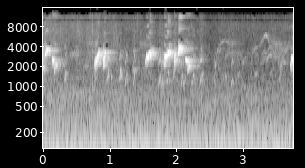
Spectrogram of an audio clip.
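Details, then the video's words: Captive breeding-pair Red-whiskered Bulbuls on a farm giving bright, chirpy, slurred phrases, four or five short bursts within a few seconds, over a faint steady hiss. "พ่อแม่พันธุ์ เสียงร้องเล่น"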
